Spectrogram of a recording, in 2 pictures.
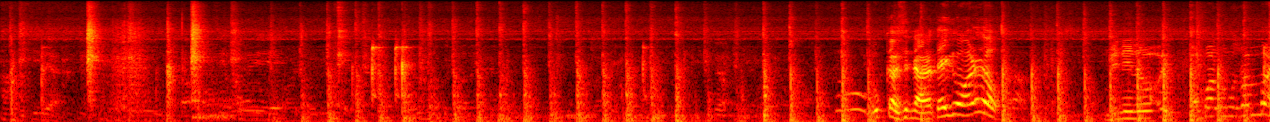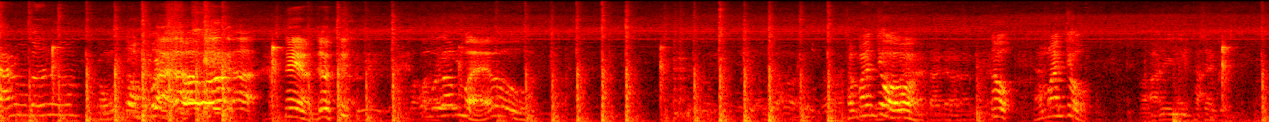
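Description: A pestle pounds rhythmically in a stone mortar.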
